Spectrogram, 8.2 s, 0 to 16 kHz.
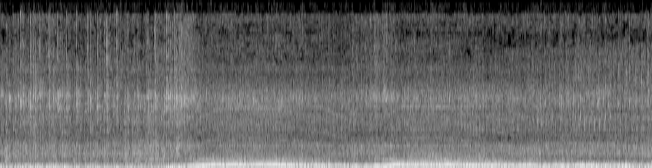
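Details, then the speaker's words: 1981 Kawasaki GPz550 four-cylinder, first start after frame-off restoration and engine teardown, not run since 1994: cranks, catches, revs and settles into a fairly steady raised idle (idle screw turned up); runs evenly, owner thinks carbs may need syncing. "I had to turn up the idol so I didn't have to bother playing with the throttle but you can kind of hear it's kind of idling pretty good considering it as I'm running a hell of a long time"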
